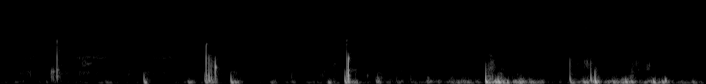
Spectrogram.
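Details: Bowel sounds some time after eating cake: irregular gurgles, pops and rumbles from the belly, some short and sharp, some longer; active borborygmi of normal digestion.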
